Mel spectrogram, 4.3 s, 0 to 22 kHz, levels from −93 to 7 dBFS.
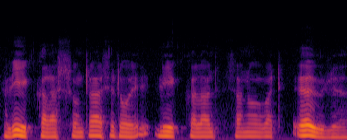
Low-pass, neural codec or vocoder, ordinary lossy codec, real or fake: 14.4 kHz; none; none; real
